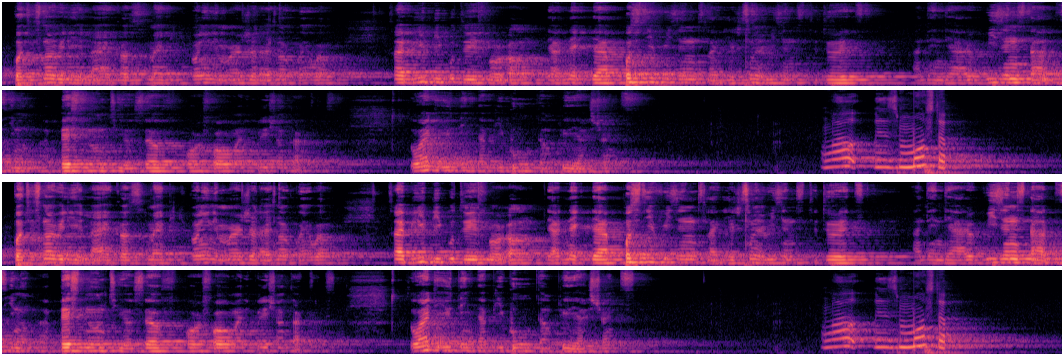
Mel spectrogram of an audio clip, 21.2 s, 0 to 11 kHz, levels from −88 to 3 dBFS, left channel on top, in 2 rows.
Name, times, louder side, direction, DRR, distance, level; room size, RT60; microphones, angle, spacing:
voice 1, 0.1-3.3 3.9-8.5 9.1-10.9 11.2-13.6 14.3-14.4 14.7-16.8, right 2 dB, 65° right, 4 dB, 1.3 m, -27 dB
voice 2, 18.8-20.0, left 1 dB, 10° left, 9 dB, 0.5 m, -26 dB
25.5 x 21.5 x 2.2 m, 2.2 s
head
